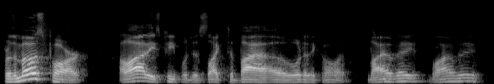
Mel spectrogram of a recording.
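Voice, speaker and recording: A man's voice: on the low side, brisk. A man co-hosting a podcast, arguing his opinions in casual chat. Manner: opinionated, argumentative. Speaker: podcast co-host.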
